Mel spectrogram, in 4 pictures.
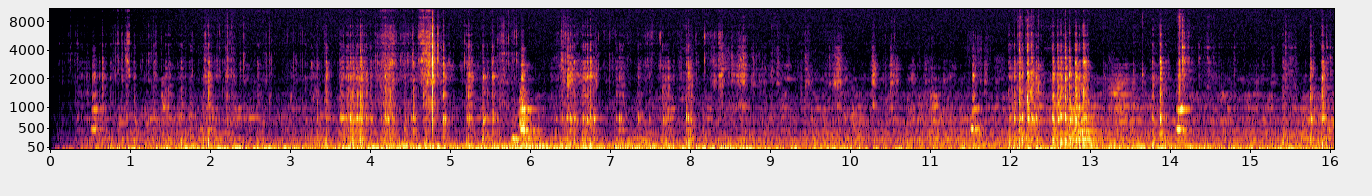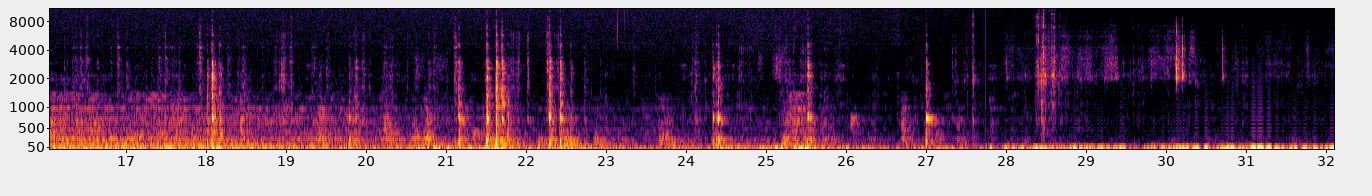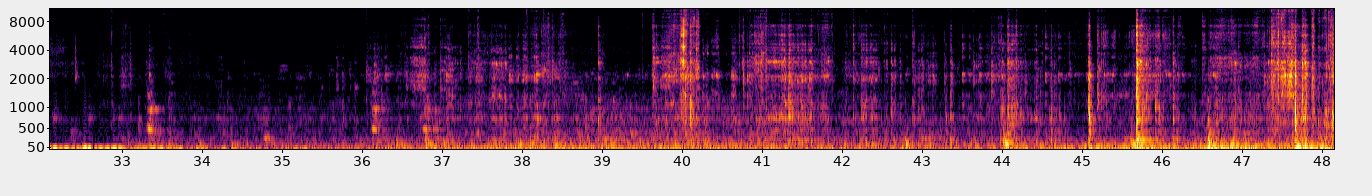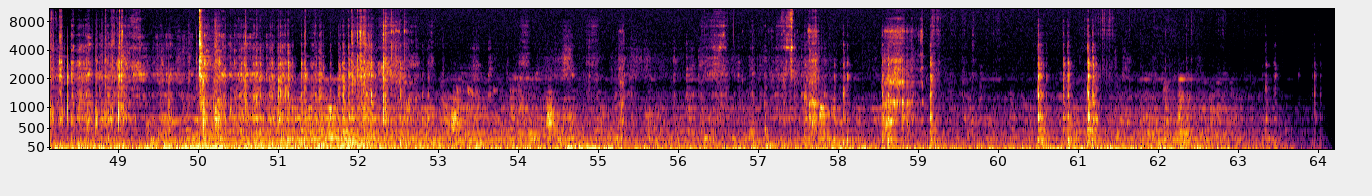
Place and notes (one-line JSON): {"title": "Culliford Tree Barrows, Dorset, UK - wire fence", "date": "2015-10-01 11:45:00", "description": "Part of the Sounds of the Neolithic SDRLP project funded by The Heritage Lottery Fund and WDDC.", "latitude": "50.67", "longitude": "-2.43", "altitude": "146", "timezone": "Europe/London"}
